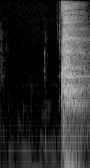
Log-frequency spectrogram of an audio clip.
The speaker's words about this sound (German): Und jetzt nimmst du noch einen tiefen Atemzug ein und aus, kommst ein bisschen zur Ruhe.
